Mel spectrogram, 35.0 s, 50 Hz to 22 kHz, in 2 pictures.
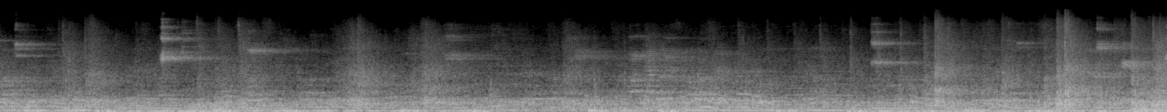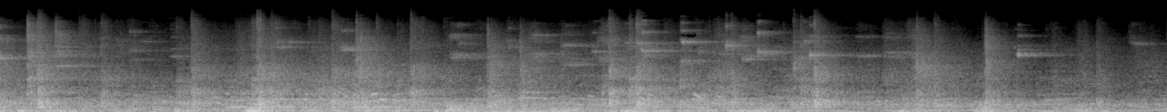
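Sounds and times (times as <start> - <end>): shoes squeaking on wooden floor: 2.4 - 4.4, 12.8 - 35.0.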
